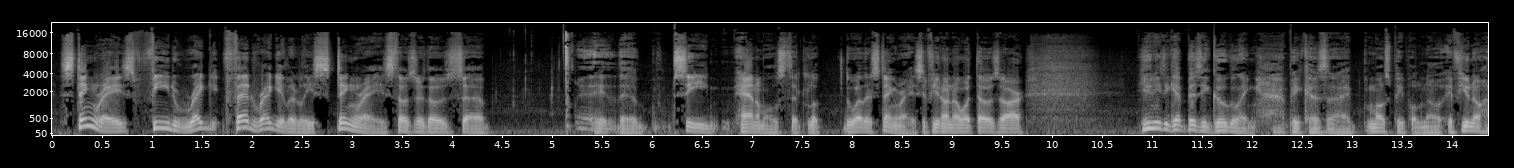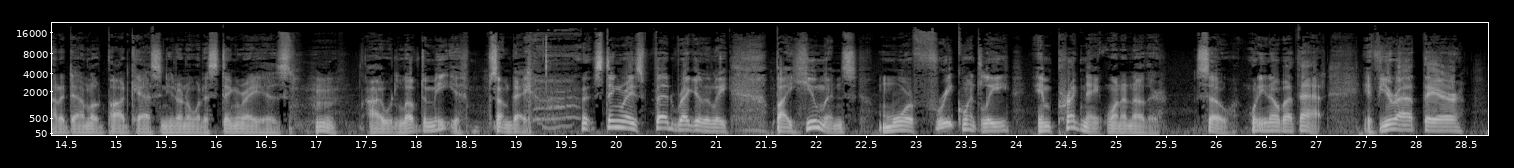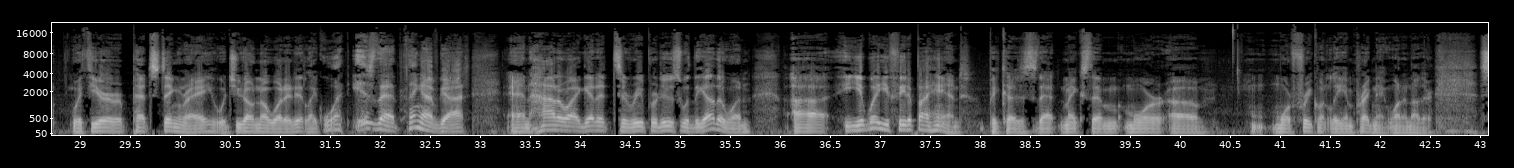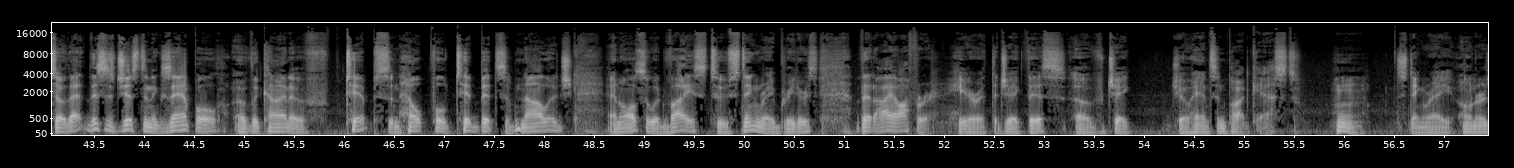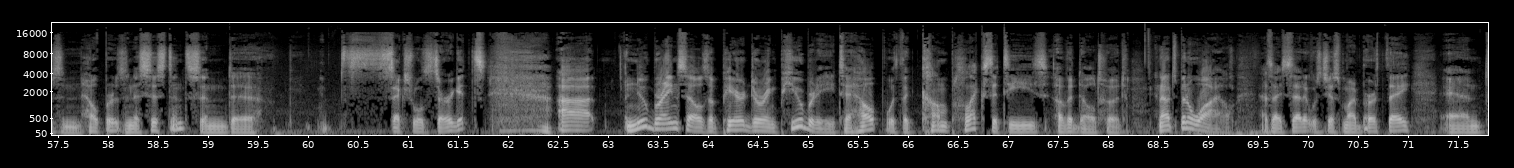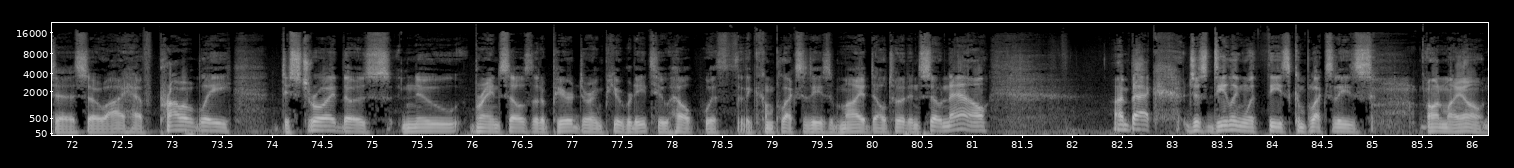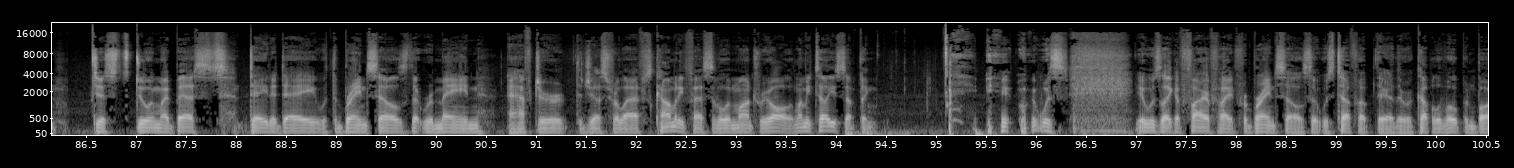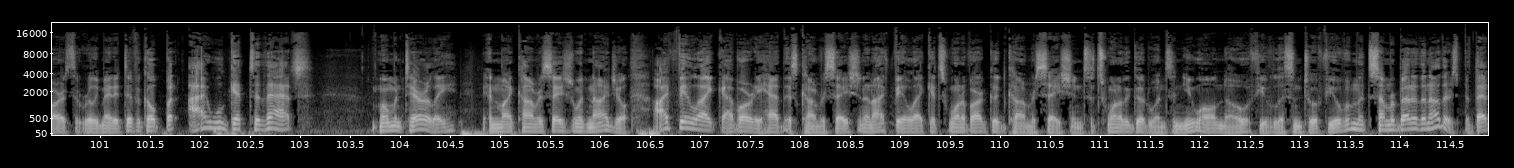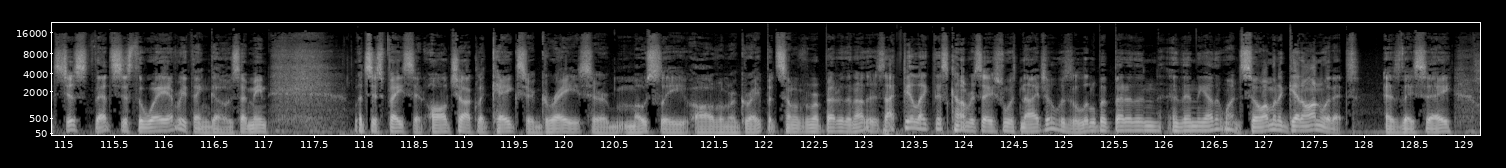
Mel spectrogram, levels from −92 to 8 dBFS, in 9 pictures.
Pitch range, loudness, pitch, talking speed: 80-110 Hz, -27 LUFS, 90 Hz, 190 wpm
